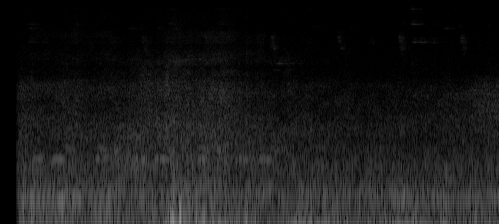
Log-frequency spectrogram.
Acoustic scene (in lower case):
residential area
